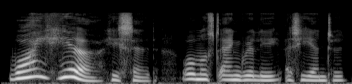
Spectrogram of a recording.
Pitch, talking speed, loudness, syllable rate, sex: 225 Hz, 155 wpm, -17 LUFS, 4.9 syllables/s, female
